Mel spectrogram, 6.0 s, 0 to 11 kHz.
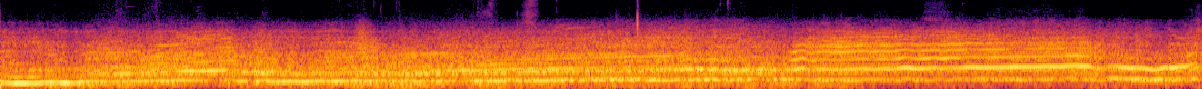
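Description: Porsche 911 GT3 rally car's flat-six engine accelerating hard, its note rising steadily in pitch as the car comes up the road.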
